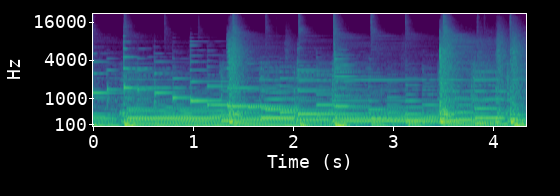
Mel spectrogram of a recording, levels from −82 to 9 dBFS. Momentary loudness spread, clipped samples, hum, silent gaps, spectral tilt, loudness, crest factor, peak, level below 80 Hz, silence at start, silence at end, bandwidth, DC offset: 3 LU; under 0.1%; none; none; -7 dB/octave; -15 LUFS; 14 dB; 0 dBFS; -20 dBFS; 0 s; 0 s; over 20 kHz; under 0.1%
